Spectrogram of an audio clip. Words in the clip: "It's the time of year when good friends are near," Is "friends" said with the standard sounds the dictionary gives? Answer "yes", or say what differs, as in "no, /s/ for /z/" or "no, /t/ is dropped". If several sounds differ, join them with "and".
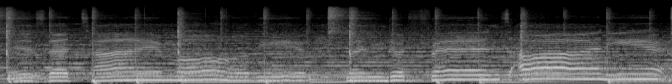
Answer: yes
